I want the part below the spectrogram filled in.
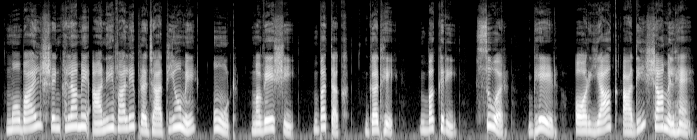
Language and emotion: Hindi, neutral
